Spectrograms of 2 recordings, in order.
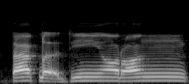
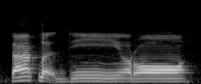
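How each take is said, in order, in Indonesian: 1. Kata ini diakhiri dengan bunyi n. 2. Kata ini diakhiri dengan vokal yang dipanjangkan. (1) "jangan dibaca taqdiran" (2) "tapi taqdira"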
